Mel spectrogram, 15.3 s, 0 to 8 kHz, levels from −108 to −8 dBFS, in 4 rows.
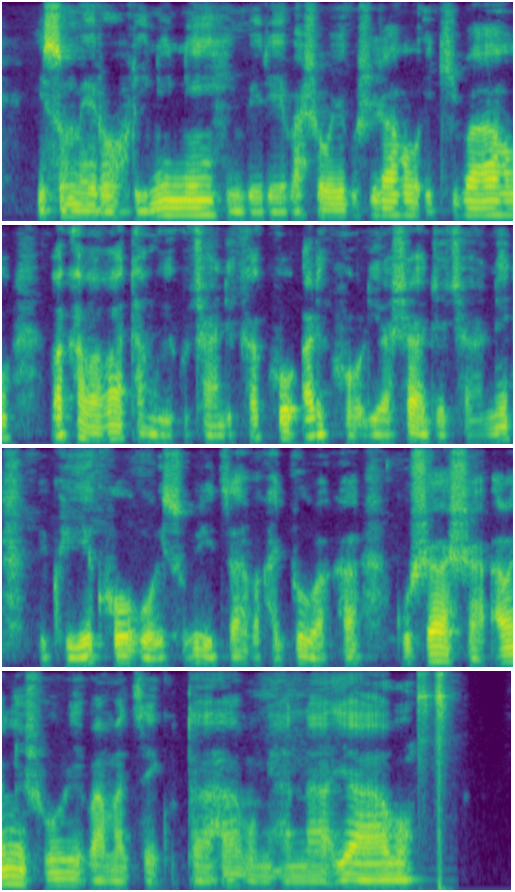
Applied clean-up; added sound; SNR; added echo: none; Tambourine; 3 dB; none.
